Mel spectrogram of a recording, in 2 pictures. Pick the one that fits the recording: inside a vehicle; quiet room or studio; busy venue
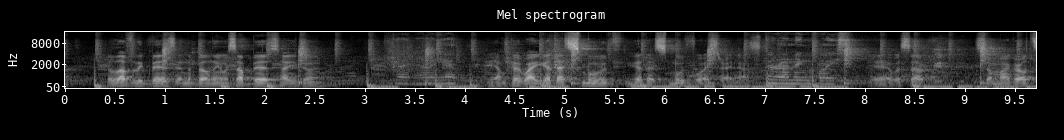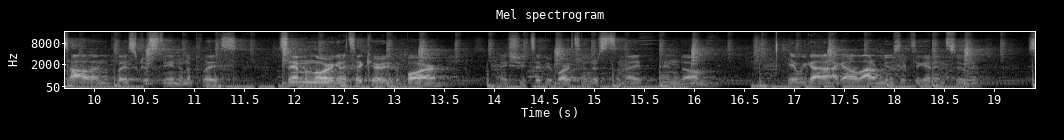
busy venue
